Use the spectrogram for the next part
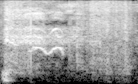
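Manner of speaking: high, soft giggle; a quick high-pitched giggle; high laugh. Real, not acted. Teasing his buddy after welcoming him back: high giggle.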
